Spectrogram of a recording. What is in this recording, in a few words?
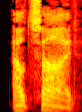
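"outside", American English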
